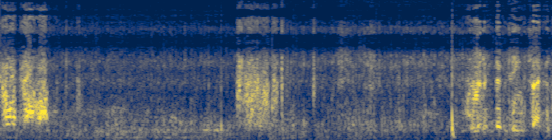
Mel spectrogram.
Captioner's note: audio blurs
